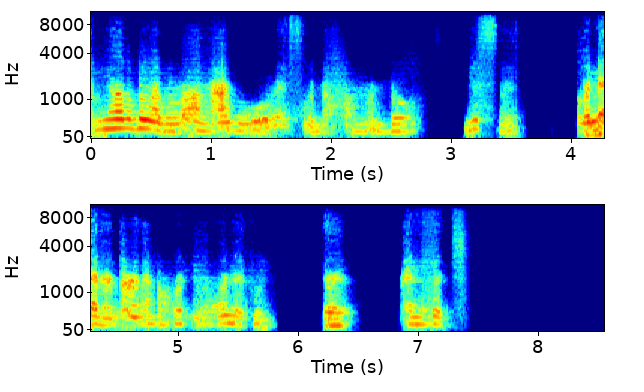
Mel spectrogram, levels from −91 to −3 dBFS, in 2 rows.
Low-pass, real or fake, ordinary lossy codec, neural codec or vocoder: 9.9 kHz; fake; none; codec, 44.1 kHz, 0.9 kbps, DAC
